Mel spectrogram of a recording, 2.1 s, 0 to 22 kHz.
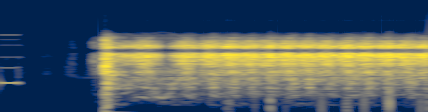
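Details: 1994 Chevy Astro, throttle-body injection, after Seafoam, engine recently run: starter spins steadily with about four dull thumps a second but never catches; intermittently dies and won't restart.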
